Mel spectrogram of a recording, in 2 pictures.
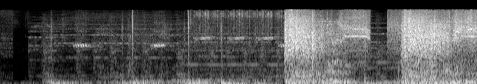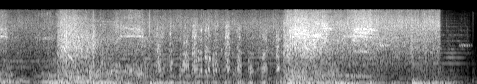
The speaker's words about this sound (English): I want to see if you can guess from the slobbering sounds and gunfire what this might be.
